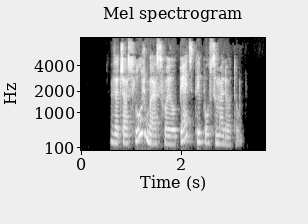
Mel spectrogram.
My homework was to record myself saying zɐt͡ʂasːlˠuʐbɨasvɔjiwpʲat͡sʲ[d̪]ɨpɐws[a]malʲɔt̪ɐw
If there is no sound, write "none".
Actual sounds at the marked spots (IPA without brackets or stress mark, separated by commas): t̪, ɐ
